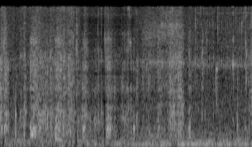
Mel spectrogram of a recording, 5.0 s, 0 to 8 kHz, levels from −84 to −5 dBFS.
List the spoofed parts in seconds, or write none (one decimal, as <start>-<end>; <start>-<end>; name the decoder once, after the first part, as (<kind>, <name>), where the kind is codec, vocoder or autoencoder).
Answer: 1.6-2.7 (codec, SNAC)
